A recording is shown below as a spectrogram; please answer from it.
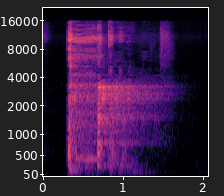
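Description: A man clearing his throat close to a microphone: a sudden harsh sound about a quarter second in, with a second push half a second later, fading out over about a second.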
